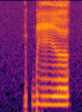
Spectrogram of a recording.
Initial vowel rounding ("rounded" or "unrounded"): unrounded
